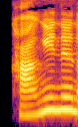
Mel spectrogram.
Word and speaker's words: 강의: 강의는 어때요? 마찬가지로 강의나 강이로 발음해요.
